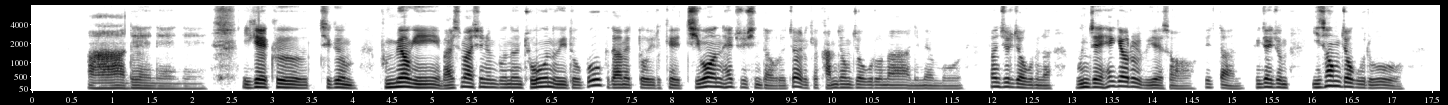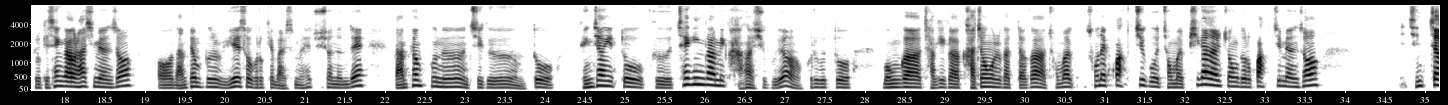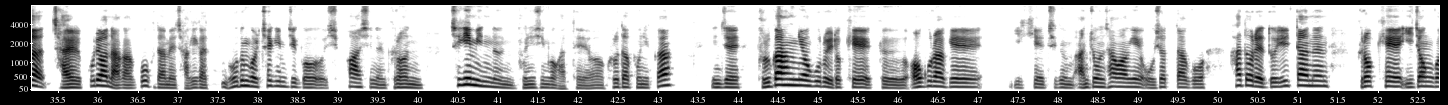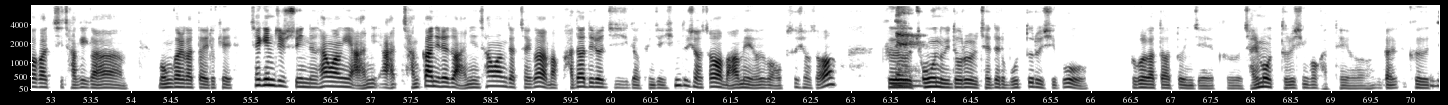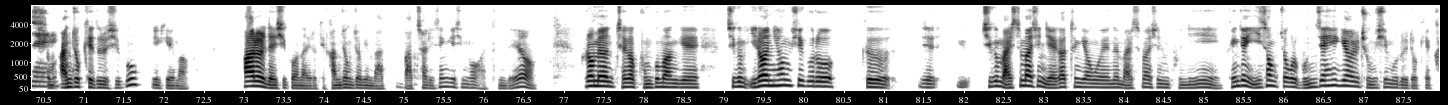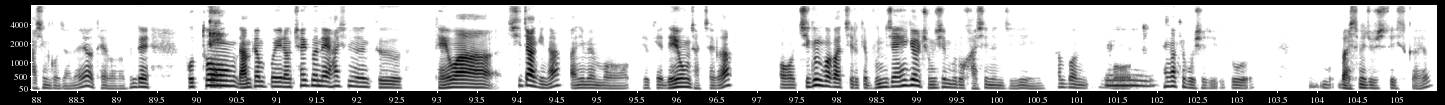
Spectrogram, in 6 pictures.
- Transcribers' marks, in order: "받아들여지기가" said as "들여지시"; tapping
- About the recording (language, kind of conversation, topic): Korean, advice, 힘든 파트너와 더 잘 소통하려면 어떻게 해야 하나요?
